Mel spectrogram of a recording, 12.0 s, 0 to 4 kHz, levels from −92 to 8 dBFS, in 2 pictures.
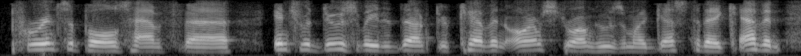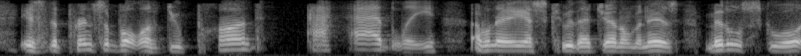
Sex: male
